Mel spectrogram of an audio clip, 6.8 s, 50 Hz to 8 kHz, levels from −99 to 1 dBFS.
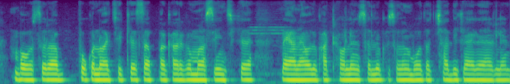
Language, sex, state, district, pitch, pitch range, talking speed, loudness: Angika, male, Bihar, Begusarai, 155 Hz, 150-155 Hz, 140 wpm, -14 LUFS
